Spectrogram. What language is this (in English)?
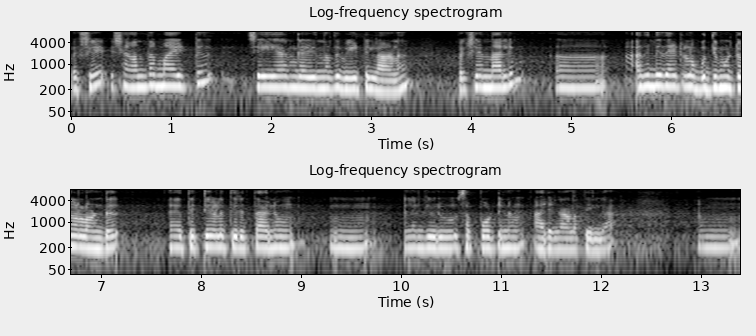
Malayalam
